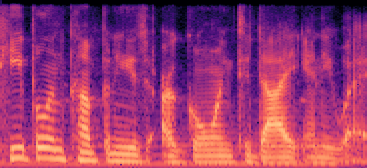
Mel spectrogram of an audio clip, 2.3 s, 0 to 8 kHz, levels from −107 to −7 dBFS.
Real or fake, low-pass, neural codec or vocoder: real; 7.2 kHz; none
